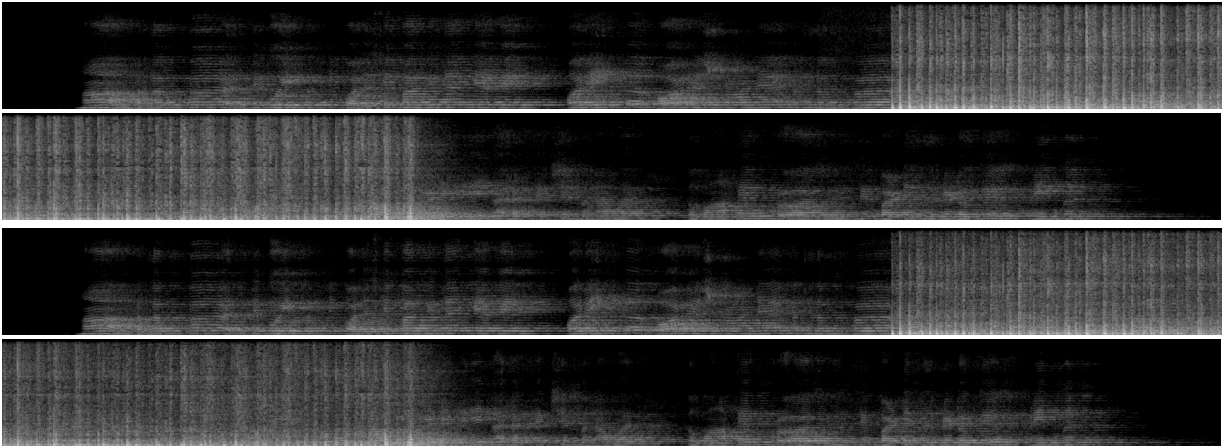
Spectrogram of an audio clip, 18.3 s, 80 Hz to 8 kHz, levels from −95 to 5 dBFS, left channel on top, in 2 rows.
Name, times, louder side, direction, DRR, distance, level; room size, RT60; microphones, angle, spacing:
voice 1, 0.6-3.9 4.2-8.1 8.4-13.9 14.3-17.2, right 1 dB, 10° right, -2 dB, 7.9 m, -46 dB
sound 1, 6.5-12.3, left 1 dB, 20° left, 1.5 m, -27 dB
25.0 x 23.5 x 8.9 m, 1.3 s
head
